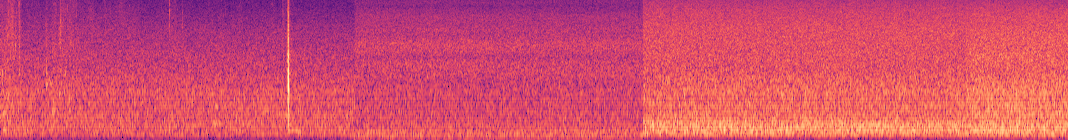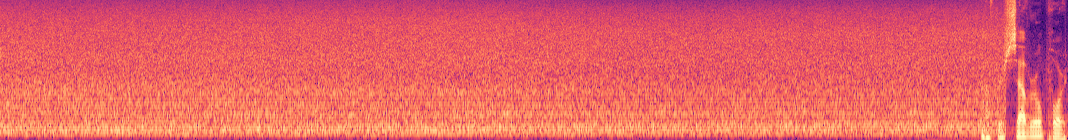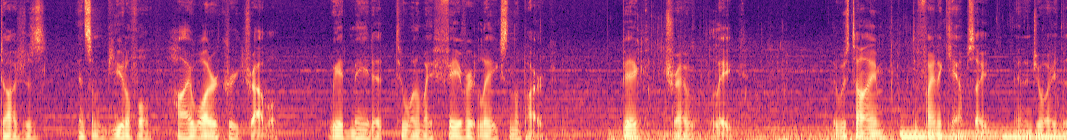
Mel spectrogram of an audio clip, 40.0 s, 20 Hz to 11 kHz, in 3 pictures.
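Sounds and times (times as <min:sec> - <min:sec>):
water rushing over rocks: 0:08.0 - 0:25.9.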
